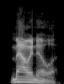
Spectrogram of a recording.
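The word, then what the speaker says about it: Mauigoa: Maui Noah.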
